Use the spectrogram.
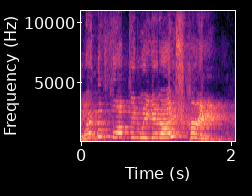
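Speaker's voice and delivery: high, slow mock yell, laughing; yelled movie line. Friend yelling a movie line at a friend, high and slow. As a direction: bellow the quote way up high. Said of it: "be like".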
